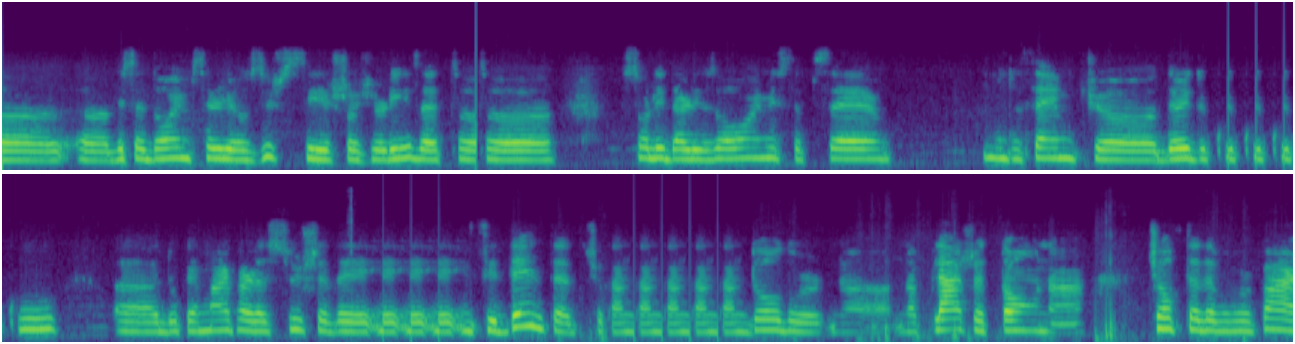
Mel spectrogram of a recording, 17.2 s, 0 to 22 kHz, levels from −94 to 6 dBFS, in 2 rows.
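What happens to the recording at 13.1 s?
At 13.1 s the audio is in the middle of a repeated buffer fault running from 12.82 to 13.56 s. New data failed to reach the output in time, so the device replayed its last block of about 186 ms, which fits an 8192-sample buffer. That block plays four extra times, heard as a rhythmic stutter with a hard join at each repeat. Playback then resumes with essentially nothing skipped.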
